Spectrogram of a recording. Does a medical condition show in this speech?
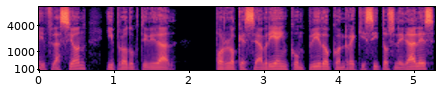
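No.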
